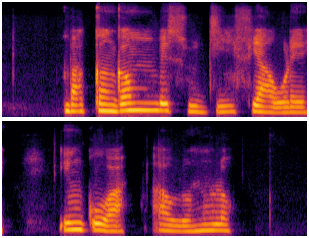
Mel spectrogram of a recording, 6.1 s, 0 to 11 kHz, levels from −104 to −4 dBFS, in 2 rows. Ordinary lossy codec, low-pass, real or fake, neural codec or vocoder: Opus, 16 kbps; 9.9 kHz; fake; codec, 44.1 kHz, 7.8 kbps, Pupu-Codec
